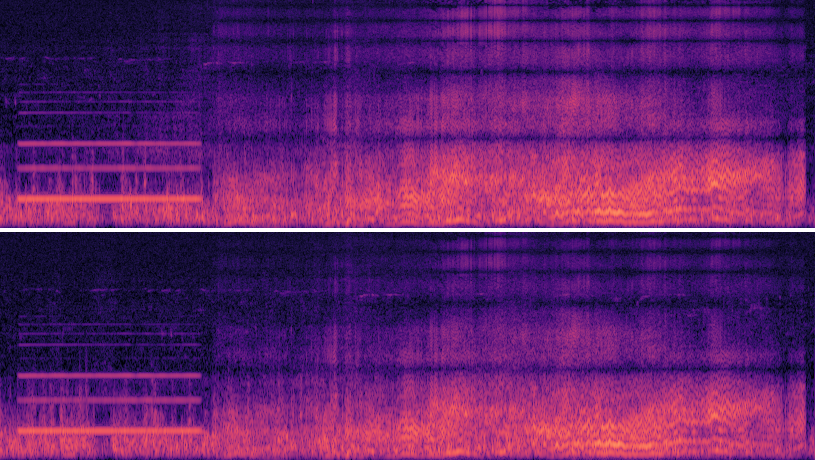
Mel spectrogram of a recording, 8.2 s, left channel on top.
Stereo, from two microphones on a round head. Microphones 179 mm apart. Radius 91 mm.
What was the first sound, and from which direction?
A flute, 10° left (ahead or behind).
